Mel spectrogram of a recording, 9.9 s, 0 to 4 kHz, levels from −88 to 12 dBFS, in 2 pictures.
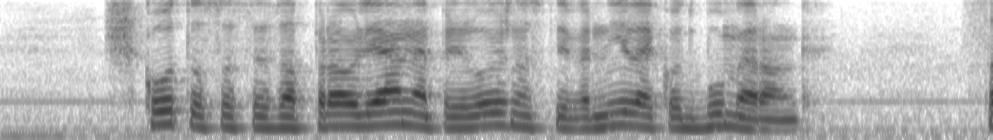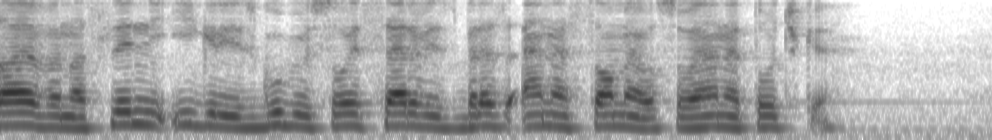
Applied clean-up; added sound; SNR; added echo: none; none; none; none.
